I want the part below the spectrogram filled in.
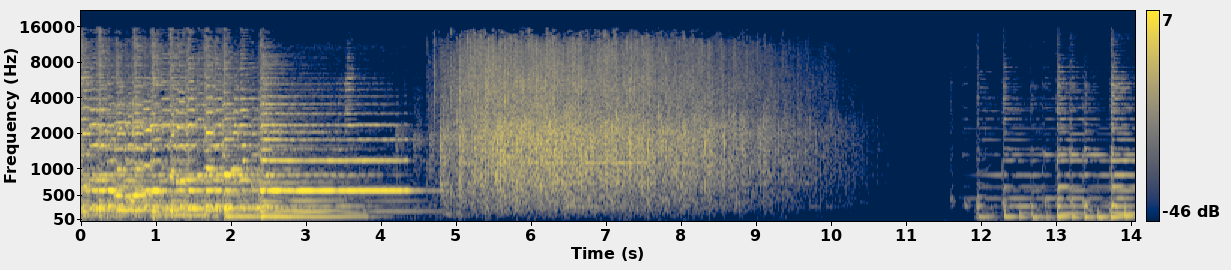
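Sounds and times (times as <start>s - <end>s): fiddle and harp playing: 0.0s - 4.4s
audience applauding: 4.5s - 11.0s.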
